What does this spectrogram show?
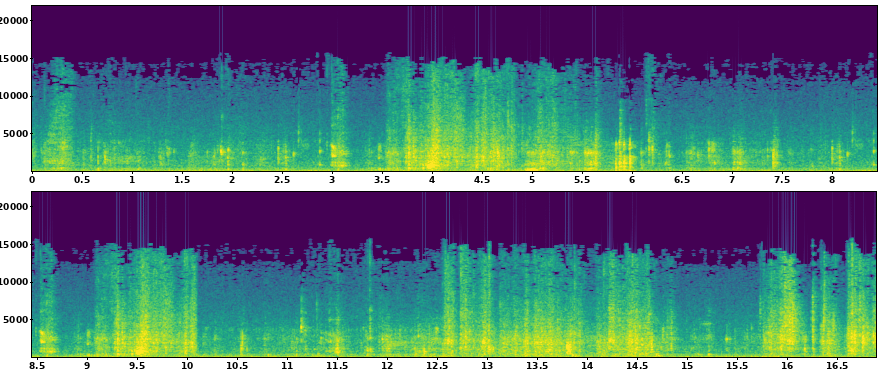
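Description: Close chewing and biting of a fried chicken sandwich and other fried food, with irregular crisp crunches throughout.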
